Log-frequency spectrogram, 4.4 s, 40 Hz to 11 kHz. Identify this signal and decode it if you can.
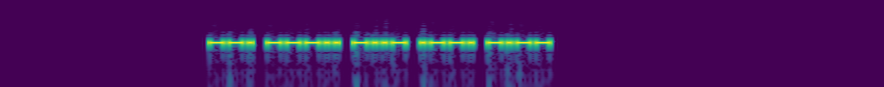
Morse code, heard as a keyed tone, about 47 wpm, 700 Hz. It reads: G8XPY
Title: DXCC-100 Call Signs - 5 Characters - Repeated 3x - 50wpm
